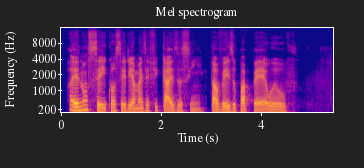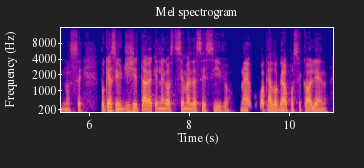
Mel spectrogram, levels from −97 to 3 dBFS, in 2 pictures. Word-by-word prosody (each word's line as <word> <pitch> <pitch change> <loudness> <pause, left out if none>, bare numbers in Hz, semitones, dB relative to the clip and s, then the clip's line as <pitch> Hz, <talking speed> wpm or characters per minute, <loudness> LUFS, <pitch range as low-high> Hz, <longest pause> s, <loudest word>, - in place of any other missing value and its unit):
Ai, 160 -6 +8
não 185 +4 +2
sei 145 -8 +2
qual 145 +2 -2
seria 135 -3 +1
mais 130 +1 -2
eficaz, 125 - 0
assim. 85 -5 -8 0.2
Talvez 115 +2 +3
o 135 - -2
papel? 120 -1 +1
Eu 110 -1 -1
f 110 -4 -29 0.7
não 110 0 -7
sei. 115 0 -7 0.3
Porque 130 +4 +2
assim, 145 -5 +2
o 110 - 0
digital 125 0 +1
é - - +5
aquele 125 +1 -2
negócio 120 -1 -1
de - - -12
ser 125 - -2
mais 115 -1 -1
acessível, 110 - -4 0.2
né. 95 +2 0 0.2
Qualquer 95 +1 -1
lugar 100 -3 +1
eu 90 - +2
posso 100 +2 -8
ficar 105 0 0
olhando, 85 -7 0
115 Hz, 180 wpm, -24 LUFS, 100-130 Hz, 0.7 s, Ai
